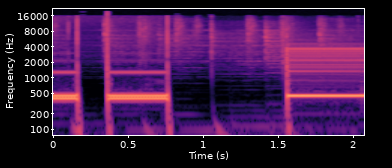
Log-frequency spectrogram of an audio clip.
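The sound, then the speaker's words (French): Ringback tone of an outgoing telephone call: three steady beeps at one mid pitch, the first two short and close together, then a gap with low line noise before a third tone that holds to the end. “Ça sonne, ça devrait être bon.”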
